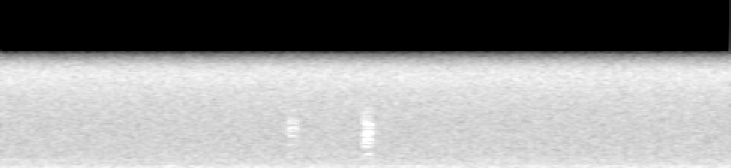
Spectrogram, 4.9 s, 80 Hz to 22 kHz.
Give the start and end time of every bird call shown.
[1.91, 2.01] Hawaii Amakihi (Chlorodrepanis virens)
[2.41, 2.51] Hawaii Amakihi (Chlorodrepanis virens)

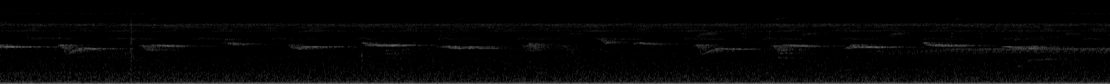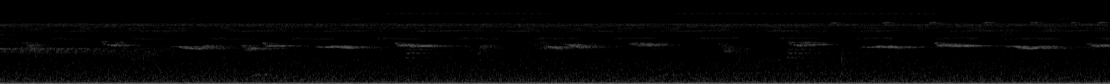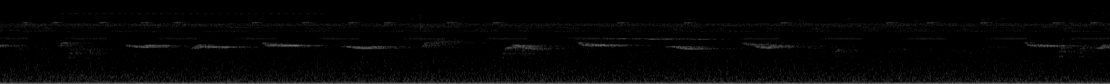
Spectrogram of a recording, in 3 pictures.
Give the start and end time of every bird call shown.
[0.00, 33.31] Hauxwell's Thrush (Turdus hauxwelli)
[5.88, 6.78] Ringed Antpipit (Corythopis torquatus)
[8.78, 12.88] Cinnamon-throated Woodcreeper (Dendrexetastes rufigula)
[17.58, 18.08] Amazonian Motmot (Momotus momota)
[27.78, 29.98] Amazonian Grosbeak (Cyanoloxia rothschildii)

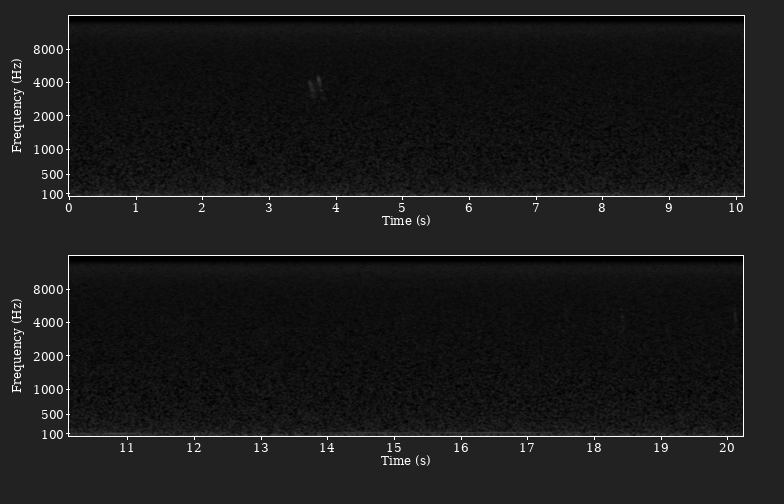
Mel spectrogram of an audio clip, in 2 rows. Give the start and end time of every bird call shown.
[3.60, 3.80] Eurasian Skylark (Alauda arvensis)

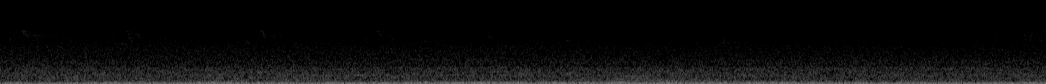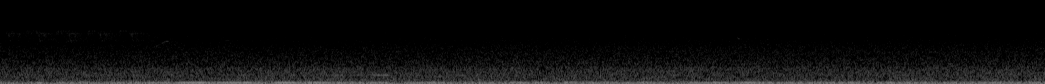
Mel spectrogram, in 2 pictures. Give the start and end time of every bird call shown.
[0.00, 4.10] American Goldfinch (Spinus tristis)
[9.80, 12.20] Ovenbird (Seiurus aurocapilla)

